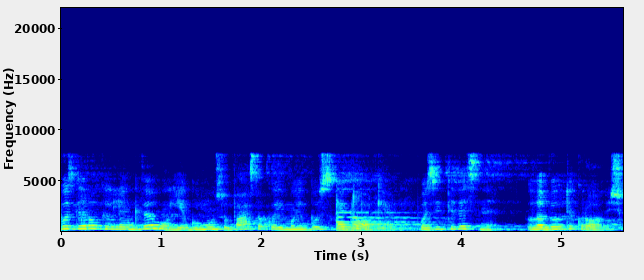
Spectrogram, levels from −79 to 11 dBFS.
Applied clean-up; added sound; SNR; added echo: none; Organ; 4 dB; reverberation time 1.7 s.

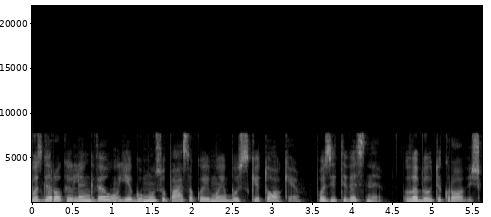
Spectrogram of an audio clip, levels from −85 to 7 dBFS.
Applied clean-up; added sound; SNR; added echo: none; none; none; none.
